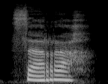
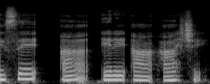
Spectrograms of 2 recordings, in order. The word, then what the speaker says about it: Sarah: Y se pronuncia Sarah. En inglés tiene una H al final. Se escribe S-A-R-A-H.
